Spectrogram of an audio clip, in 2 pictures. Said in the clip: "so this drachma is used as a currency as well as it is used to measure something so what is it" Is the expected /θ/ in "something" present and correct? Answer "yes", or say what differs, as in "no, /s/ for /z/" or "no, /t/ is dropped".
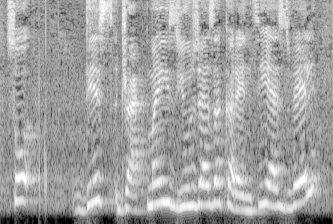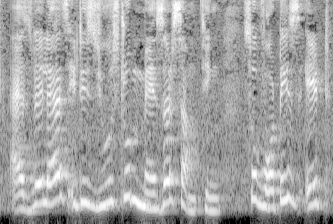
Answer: no, /t/ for /θ/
